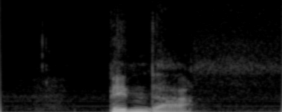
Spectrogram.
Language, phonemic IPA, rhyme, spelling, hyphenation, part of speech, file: Dutch, /ˈpɪn.daː/, -ɪndaː, pinda, pin‧da, noun, Nl-pinda.ogg
- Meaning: 1. a peanut, the nut-like pod containing the edible seed(s) of a leguminous plant 2. the annual herb Arachis hypogaea, which produces the above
